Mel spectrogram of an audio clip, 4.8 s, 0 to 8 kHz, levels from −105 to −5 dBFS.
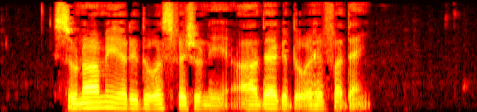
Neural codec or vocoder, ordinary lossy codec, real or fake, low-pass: none; MP3, 32 kbps; real; 7.2 kHz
